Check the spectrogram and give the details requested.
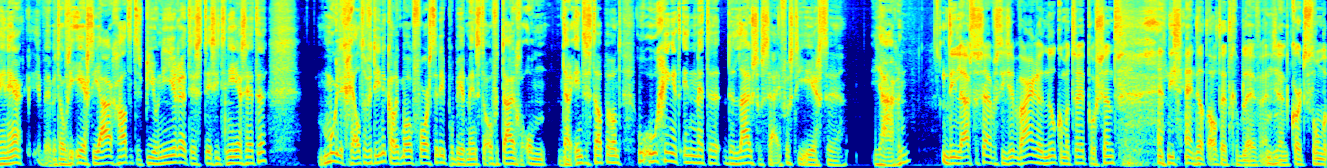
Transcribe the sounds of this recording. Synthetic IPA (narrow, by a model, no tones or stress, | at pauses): eɛnɛɹʋə̰ɦɛ̰bənətowvəɹdəʔɪːɹstəjaːrəχəɦɑtətɪspioniːɾəətɪstɪsitsnɪːɹzɛtə | mujləkχɛlˠtəvəɹdinənkɑnɪk̚məowkfʊːɹstɛləɪk̚prowbɪːɹtmɛnsə̥təo̰wvəɹtœɥχənʔɔmdaːɹʔɪ̰ntəstɑpənʋɑntɦuɦuχɪŋɦətɪnmɛt̚ədəlœɥstəɹsɛ̰jfəɹsdiʔɪːɹstə | jaːrən | dilœɥstəɹsɛjfəɹsdiʋaːrənɵlˠkɔmatʋejprosɛntɛndizɛjndɑtɑ̰lˠtɛjtχəblejvənɛ̰ndizɛjnkɔɹtstɔndə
